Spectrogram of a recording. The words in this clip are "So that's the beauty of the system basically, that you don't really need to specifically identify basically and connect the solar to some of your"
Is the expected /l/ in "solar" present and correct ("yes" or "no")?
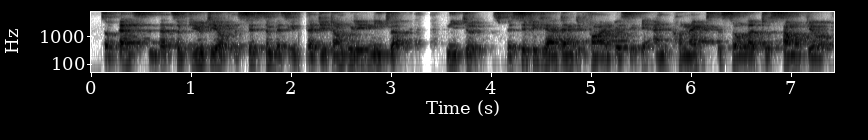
yes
